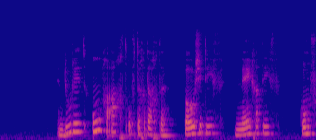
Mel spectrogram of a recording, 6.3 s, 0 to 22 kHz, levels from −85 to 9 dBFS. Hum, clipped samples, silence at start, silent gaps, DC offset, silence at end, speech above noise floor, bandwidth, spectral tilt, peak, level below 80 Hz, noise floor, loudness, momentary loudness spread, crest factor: none; under 0.1%; 1.15 s; none; under 0.1%; 0 s; 38 dB; 9.4 kHz; -7.5 dB/octave; -20 dBFS; -60 dBFS; -74 dBFS; -38 LUFS; 12 LU; 18 dB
